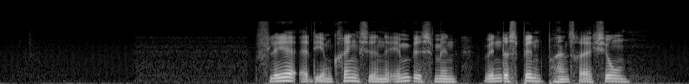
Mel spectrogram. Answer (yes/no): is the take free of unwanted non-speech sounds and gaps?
yes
